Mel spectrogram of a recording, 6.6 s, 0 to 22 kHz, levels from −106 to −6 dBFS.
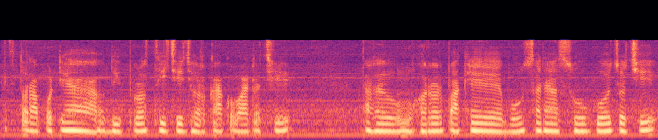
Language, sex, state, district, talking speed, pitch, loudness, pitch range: Odia, female, Odisha, Sambalpur, 120 wpm, 180 Hz, -16 LUFS, 170-185 Hz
